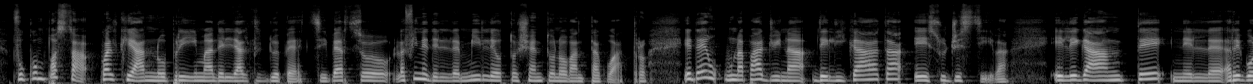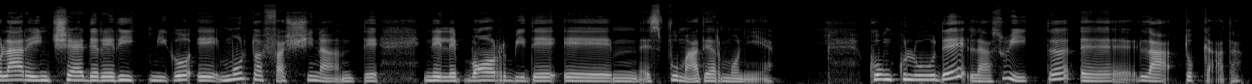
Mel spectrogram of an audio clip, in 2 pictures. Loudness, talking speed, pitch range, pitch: -26 LUFS, 95 wpm, 165-205 Hz, 180 Hz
